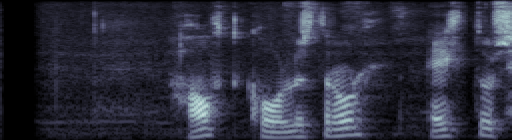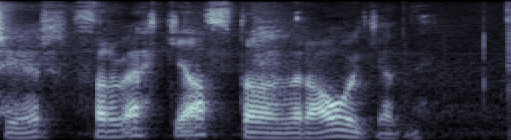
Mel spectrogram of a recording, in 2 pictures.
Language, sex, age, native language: Icelandic, male, 30-39, Icelandic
